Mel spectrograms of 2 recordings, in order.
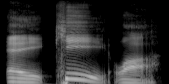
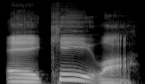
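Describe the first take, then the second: Both takes have the same delivery.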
